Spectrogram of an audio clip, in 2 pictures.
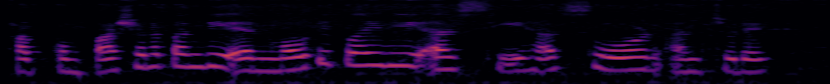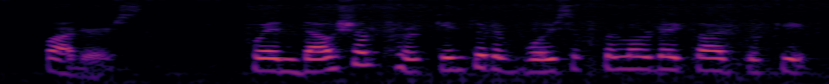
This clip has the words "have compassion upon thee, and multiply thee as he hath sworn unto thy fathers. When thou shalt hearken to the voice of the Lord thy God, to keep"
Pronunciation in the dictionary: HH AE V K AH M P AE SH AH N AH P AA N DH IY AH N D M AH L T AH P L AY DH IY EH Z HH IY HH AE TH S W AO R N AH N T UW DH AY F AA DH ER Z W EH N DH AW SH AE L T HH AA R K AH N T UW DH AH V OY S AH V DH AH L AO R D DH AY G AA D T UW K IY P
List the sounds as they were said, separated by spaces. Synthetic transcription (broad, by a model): HH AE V K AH M P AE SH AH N AH P AA N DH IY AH N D M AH L T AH P L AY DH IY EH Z HH IY HH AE S S W AO R N AH N T UW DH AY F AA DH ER S W EH N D AW SH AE L T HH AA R K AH N T UW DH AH V OY S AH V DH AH L AO R D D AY G AA D T UW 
